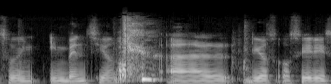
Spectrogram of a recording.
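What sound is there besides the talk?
sneeze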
